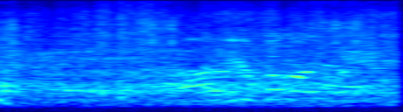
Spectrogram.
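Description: Indistinct voices of several people talking, over a steady background hubbub.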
